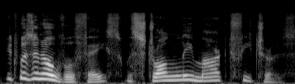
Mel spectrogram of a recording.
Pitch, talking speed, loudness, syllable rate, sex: 170 Hz, 185 wpm, -19 LUFS, 5.3 syllables/s, male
